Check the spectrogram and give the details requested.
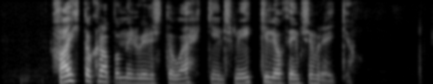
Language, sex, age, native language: Icelandic, male, 16, Icelandic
